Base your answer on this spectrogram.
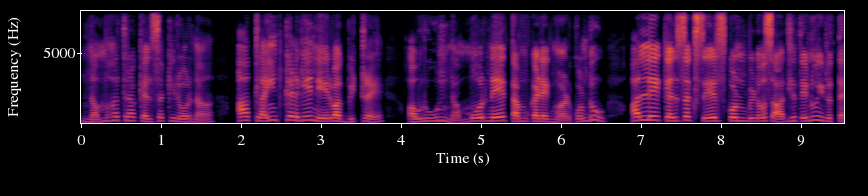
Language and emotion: Kannada, fearful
